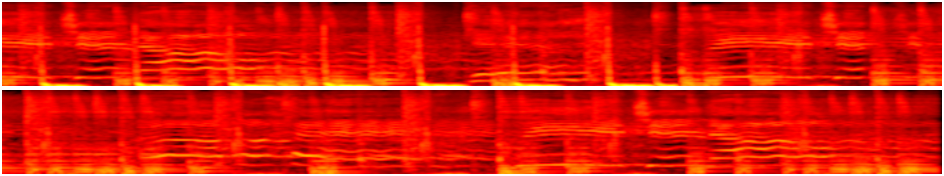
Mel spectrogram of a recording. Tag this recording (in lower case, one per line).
music
disco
